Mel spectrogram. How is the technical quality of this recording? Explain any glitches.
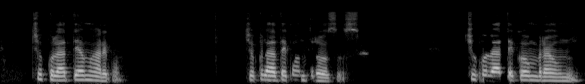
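One short glitch occurs right at the start. Echo leak, 0.00 to 0.07 s: a very faint copy of the speech returns 416 ms late, likely loudspeaker pickup the far-end canceller missed. It is a distinct delayed repeat, not reverberant smear.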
